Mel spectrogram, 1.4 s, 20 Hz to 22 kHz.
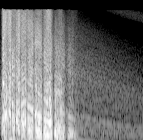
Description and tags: Laser Element Only 2
Laser ripple effect, good for layering with other laser sounds.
